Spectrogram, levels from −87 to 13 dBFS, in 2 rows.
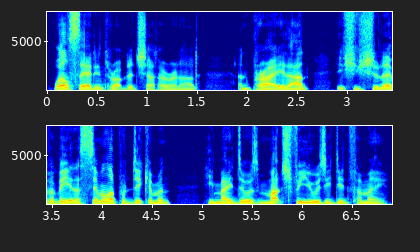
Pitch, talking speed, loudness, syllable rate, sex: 130 Hz, 250 wpm, -21 LUFS, 7.0 syllables/s, male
